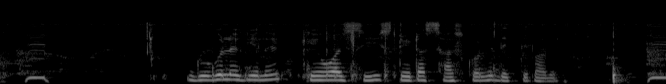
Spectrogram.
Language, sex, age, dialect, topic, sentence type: Bengali, female, 18-24, Rajbangshi, banking, question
